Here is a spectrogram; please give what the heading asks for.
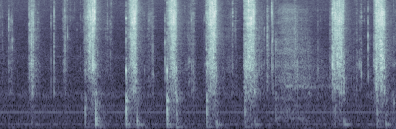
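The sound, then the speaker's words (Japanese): Knife shredding lettuce into thin strips for taco filling, a quick, regular run of crisp cutting strokes, each a short crunchy snap, repeated many times at an even pace with no talk. “まず具材になるものをカットしていくんですけどレタス、はい、レタスを細切りにします”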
